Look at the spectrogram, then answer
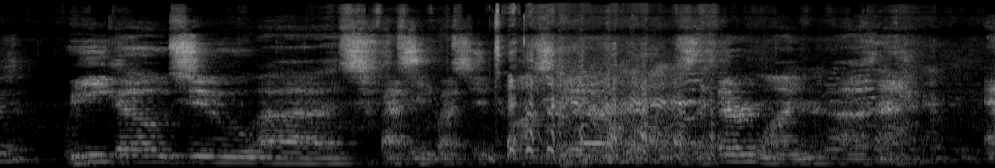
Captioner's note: laughter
